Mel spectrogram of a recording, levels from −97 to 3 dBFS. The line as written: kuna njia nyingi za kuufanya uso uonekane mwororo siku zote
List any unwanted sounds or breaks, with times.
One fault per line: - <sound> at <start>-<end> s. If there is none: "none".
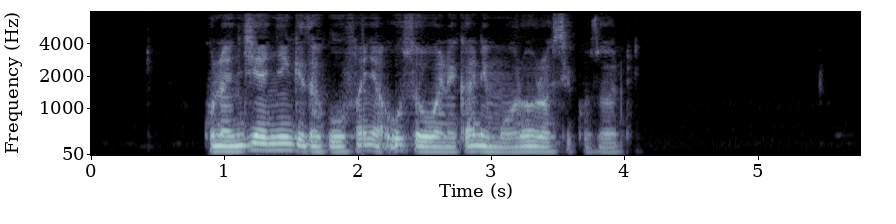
none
